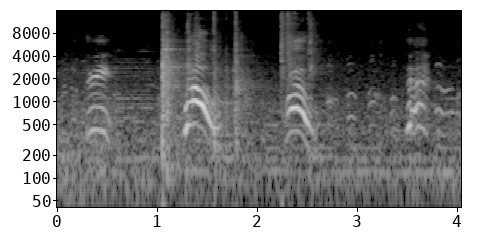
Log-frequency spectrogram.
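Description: A heavy drop weight on a guillotine-style impact rig falls and strikes a phone in its protective case with one sharp crack about a second in. Loud startled exclamations and laughter follow.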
